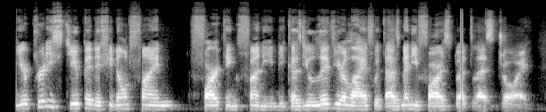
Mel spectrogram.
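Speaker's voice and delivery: ordinary talk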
